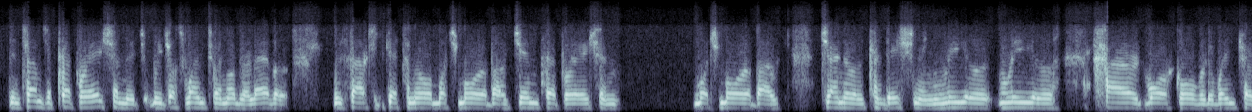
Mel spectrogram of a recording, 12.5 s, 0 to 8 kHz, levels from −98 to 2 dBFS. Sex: male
